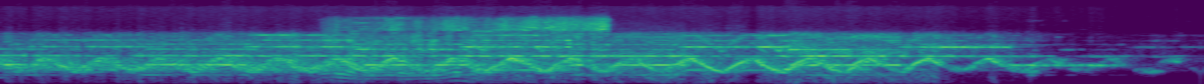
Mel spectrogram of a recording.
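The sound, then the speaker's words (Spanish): An ambulance siren wails in a fast, regular up-and-down sweep, loud and steady for several seconds before tapering off and breaking up at the end, with faint road noise beneath. “Viene una ambulancia.”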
